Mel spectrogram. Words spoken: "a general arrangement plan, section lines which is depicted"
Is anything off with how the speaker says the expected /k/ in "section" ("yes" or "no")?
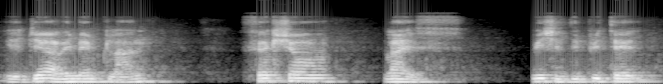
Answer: no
